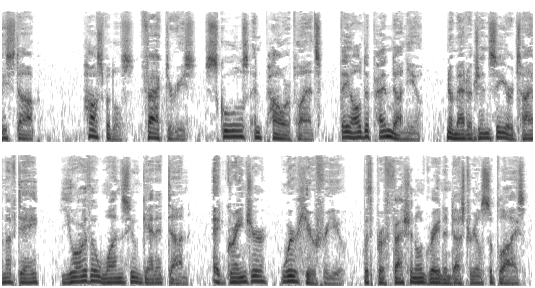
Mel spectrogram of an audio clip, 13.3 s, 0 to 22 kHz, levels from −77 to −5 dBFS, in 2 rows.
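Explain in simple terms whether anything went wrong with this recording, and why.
Overdone noise removal runs throughout the speech: the background drops and breaks up into twinkling specks, unlike simple muffling.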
